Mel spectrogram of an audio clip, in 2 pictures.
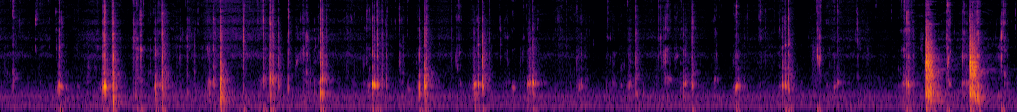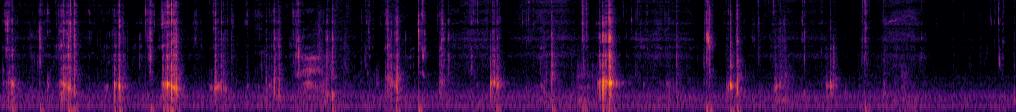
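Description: Close-miked chewing of sea squirt (mideodeok): many short, irregular clicks of teeth and mouth working the firm flesh, which stop about a second before the end.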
